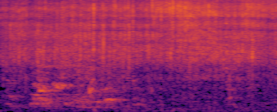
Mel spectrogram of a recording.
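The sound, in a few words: stirring vegetables with broccoli in a frying pan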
